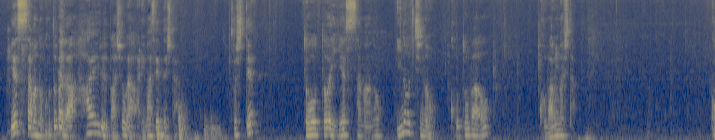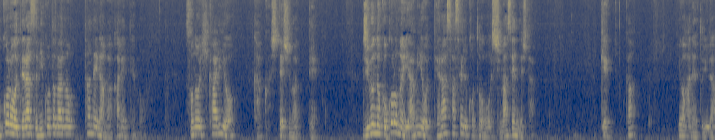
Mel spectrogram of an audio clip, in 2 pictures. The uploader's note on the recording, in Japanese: 2019年11月24日吉備教会礼拝メッセージ録音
